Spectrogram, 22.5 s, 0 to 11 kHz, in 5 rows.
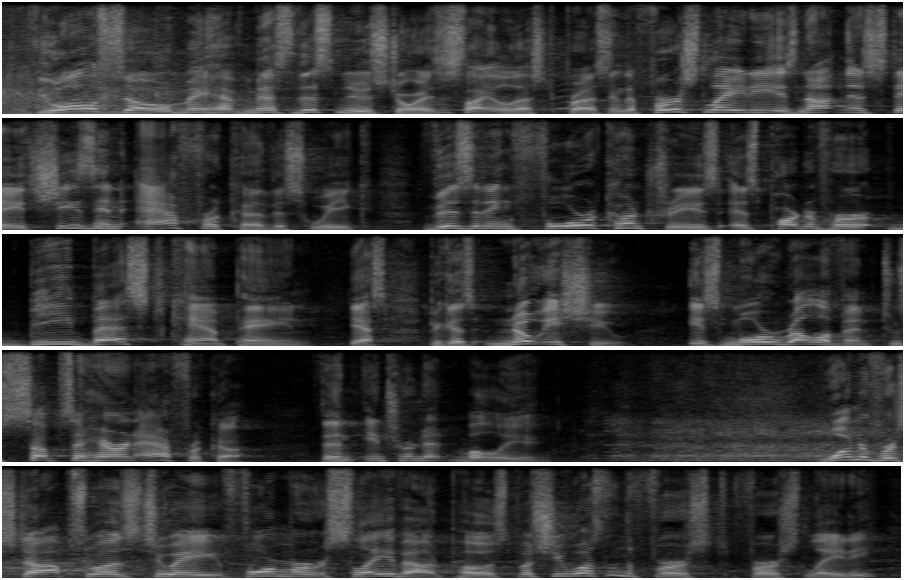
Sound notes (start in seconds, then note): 16.4 laughter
